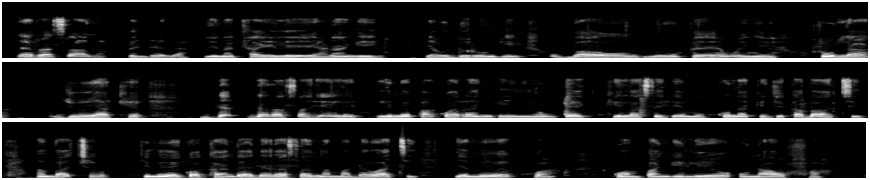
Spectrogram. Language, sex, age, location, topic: Swahili, female, 18-24, Kisumu, education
